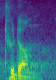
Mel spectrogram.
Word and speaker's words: tudong: So dhutanga became tudong. The Thai word, the derivation or the way it's pronounced is tudong.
